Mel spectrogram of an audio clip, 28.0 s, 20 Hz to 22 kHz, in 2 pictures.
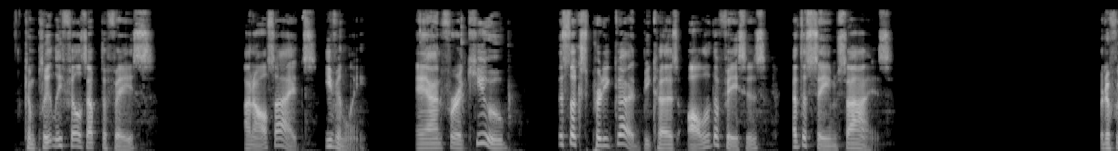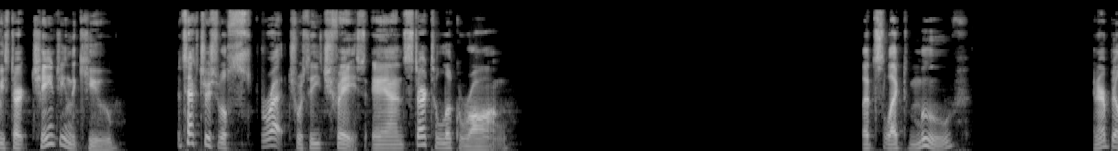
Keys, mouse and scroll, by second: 5.7 alt+click, 6.8 alt+click, 13.0 ctrl+alt+click.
